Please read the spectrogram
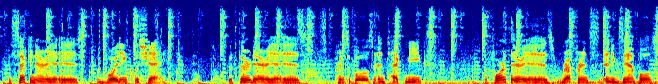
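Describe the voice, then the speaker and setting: A male instructor explains his lesson conversationally in a medium-pitched voice. The recording is a little muffled, and music plays clearly behind him. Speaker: animation acting instructor.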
